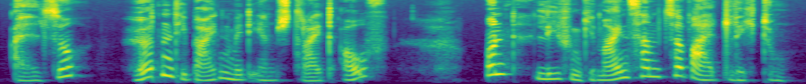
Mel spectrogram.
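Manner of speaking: plain reading voice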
